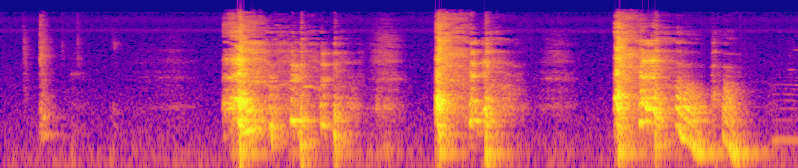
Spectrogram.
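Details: New Year coughing, gagging and spitting in an ongoing, persistent cough: three loud, harsh coughing fits with gagging and retching sounds, each trailing off in strained noises.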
